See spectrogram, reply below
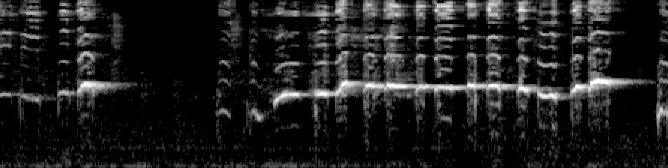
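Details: Cockatiel kept as a pet, on a singing spree: a short rising whistle, a pause with brief low notes, then a long even whistled phrase that ends on a higher note.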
